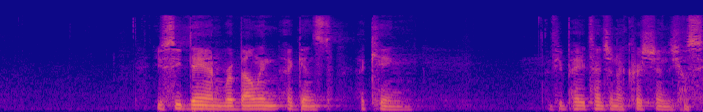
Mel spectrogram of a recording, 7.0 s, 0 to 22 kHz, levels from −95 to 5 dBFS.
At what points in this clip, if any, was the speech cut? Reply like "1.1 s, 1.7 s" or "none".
none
